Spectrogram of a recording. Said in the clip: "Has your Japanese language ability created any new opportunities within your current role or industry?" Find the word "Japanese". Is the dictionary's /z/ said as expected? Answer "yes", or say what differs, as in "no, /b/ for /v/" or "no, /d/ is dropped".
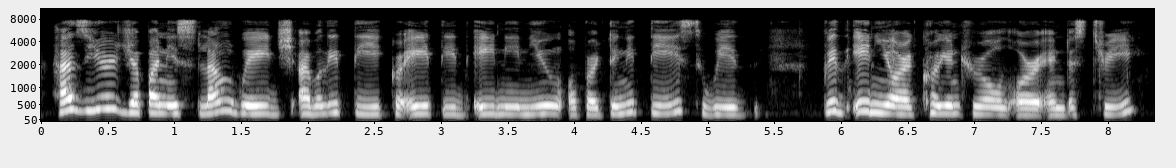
no, /s/ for /z/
